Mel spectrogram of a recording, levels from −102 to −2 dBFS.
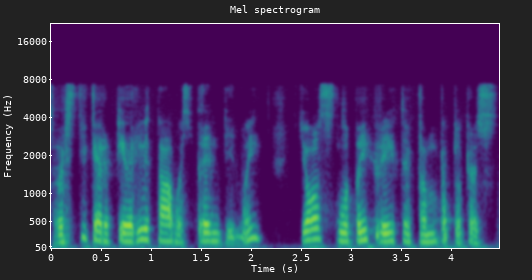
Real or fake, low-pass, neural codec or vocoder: fake; 7.2 kHz; codec, 24 kHz, 1 kbps, SNAC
